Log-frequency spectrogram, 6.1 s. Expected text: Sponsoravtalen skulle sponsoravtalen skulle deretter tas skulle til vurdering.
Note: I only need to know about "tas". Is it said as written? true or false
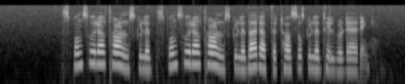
true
